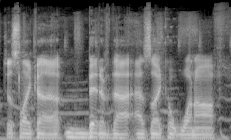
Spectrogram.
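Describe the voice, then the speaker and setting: A man's voice: sits low, level tone, brisk, pushed and bright, soft background music. A man doing casual live gaming commentary, thinking aloud and chatting to his viewers. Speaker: livestreamer, gamer.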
